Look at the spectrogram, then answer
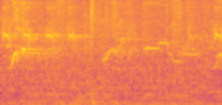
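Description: A young male weaver bird (manyar) chirping in short, bright, rising and falling whistles, a few quick calls over a low rumbling background, moderately near.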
